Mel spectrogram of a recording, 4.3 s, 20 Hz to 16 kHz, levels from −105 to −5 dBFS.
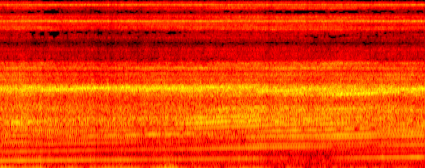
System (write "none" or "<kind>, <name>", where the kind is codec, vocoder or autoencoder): autoencoder, DAC-VAE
